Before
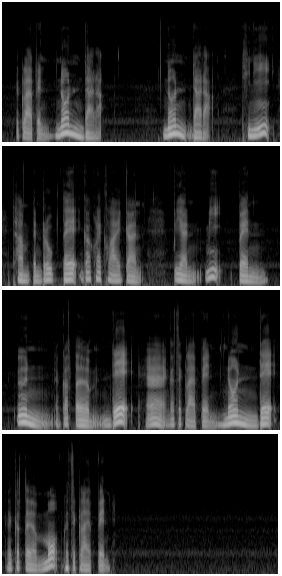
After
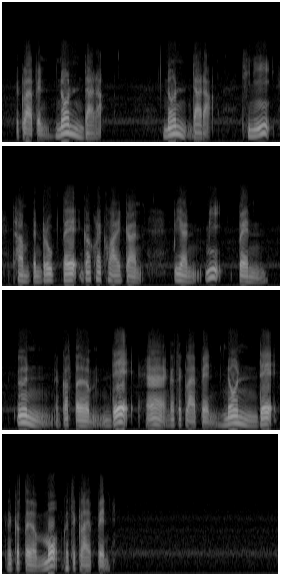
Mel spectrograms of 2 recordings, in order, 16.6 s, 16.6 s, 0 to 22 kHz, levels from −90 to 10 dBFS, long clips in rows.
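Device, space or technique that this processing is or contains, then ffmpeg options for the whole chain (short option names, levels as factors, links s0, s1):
telephone: -af "highpass=330,lowpass=3400,asoftclip=type=tanh:threshold=0.0841,volume=0.891" -ar 16000 -c:a pcm_mulaw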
